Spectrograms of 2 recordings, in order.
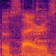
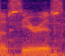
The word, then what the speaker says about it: Osiris: yeah that was stupid I wish I knew it was Osiris not as serious I just said it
